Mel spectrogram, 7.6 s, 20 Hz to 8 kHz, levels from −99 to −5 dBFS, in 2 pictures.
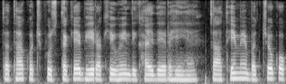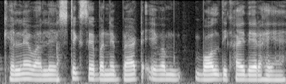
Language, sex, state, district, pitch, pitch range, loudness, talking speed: Hindi, male, Jharkhand, Ranchi, 135 Hz, 130-140 Hz, -17 LUFS, 210 wpm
